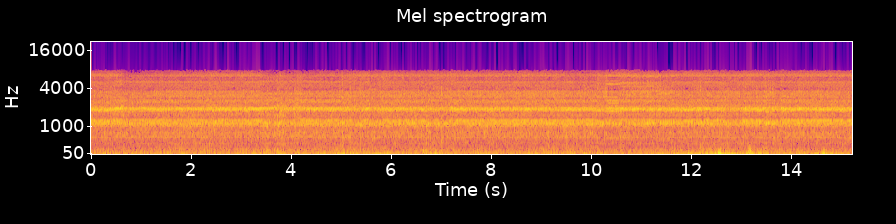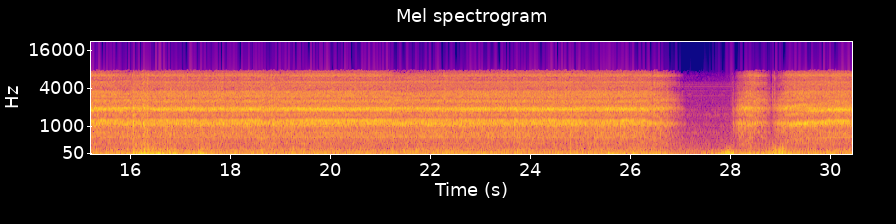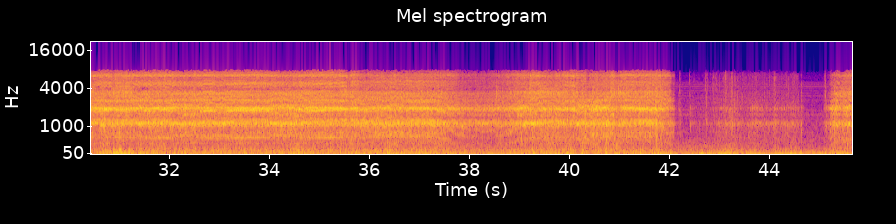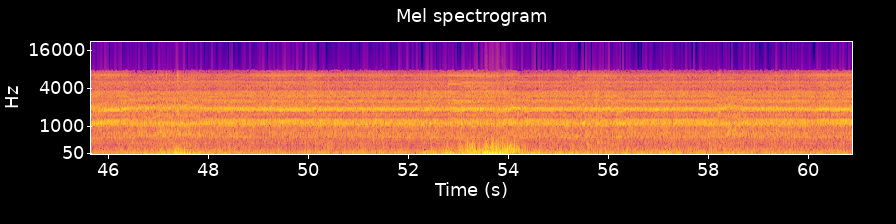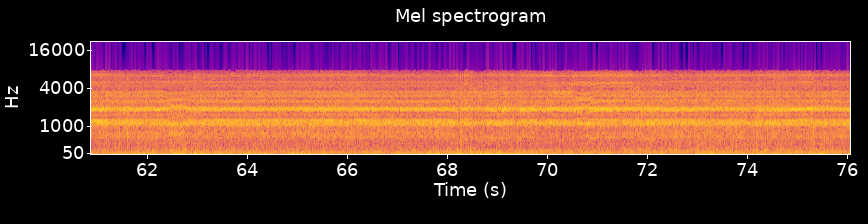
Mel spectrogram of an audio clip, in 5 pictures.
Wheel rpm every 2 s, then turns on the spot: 160, 160, 160, 160, 160, 160, 160, 160, 160, 160, 160, 160, 160, 60, 80, 160, 160, 160, 150, 120, 150, 20, 50, 160, 160, 160, 160, 160, 160, 160, 160, 160, 160, 160, 160, 160, 160, 160.
42-44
